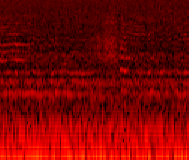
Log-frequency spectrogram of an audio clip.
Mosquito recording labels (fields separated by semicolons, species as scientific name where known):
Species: Anopheles arabiensis; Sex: female; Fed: unfed; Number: one; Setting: cup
